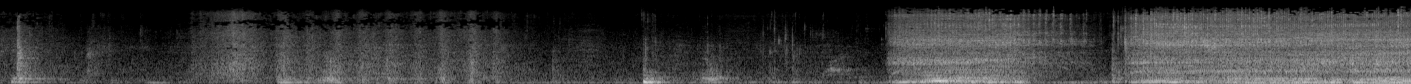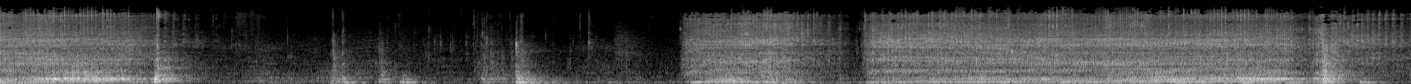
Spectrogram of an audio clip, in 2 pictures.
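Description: Bubba Li-Ion cordless electric fillet knife running with its reciprocating blades buzzing as it cuts a kokanee salmon along the backbone. It runs in four bursts of about two to five seconds each, switched off in between.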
